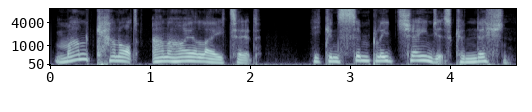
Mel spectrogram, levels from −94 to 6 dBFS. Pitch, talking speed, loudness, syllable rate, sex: 155 Hz, 130 wpm, -19 LUFS, 4.9 syllables/s, male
